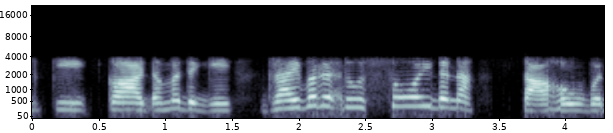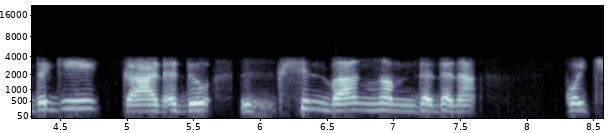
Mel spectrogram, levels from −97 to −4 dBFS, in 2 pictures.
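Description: G.729 codec coding runs throughout this speech, leaving it band-limited to roughly 250 Hz to 3.6 kHz and audibly rough and synthetic from 8 kbit/s pulse-based reconstruction. VoIP packet loss concealed by the speech codec occurs at 2.23–2.35 s and 5.91–6.11 s. About 80 ms and then 180 ms of audio are missing, and the decoder stretches its last pitch and filter into a fading buzzy tone or coloured noise that stays weak briefly after packets resume.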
